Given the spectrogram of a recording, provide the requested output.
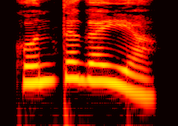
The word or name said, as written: ಕೊಂತಗೆಯ್ಯ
